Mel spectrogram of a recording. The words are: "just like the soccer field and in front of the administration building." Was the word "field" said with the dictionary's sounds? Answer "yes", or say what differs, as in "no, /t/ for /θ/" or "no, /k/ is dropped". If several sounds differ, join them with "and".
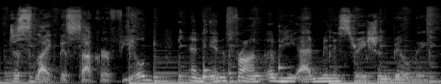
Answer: yes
